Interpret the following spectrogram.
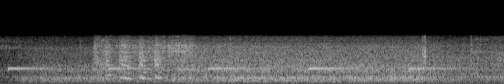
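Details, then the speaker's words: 2000 Subaru Forester just after an engine swap, not yet broken in, idling in a garage on a cold day. Fresh start settles into an even, steady idle with no knock or tapping. The previous knock is gone and the engine sounds healthy. "Okay, so I just finished my engine swap in this 2000 Subaru Forester that I'm selling, and it went great, and the car runs awesome. So let's run it real quick."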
